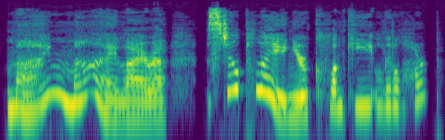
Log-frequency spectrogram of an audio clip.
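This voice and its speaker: A woman playing a prim, high-class pony cellist with proper, formal manners in an audio story. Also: wildly swooping pitch, takes it slowly, no echo, studio quality, heavily acted. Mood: haughty. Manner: posh, proper, formal wording. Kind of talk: character acting in audio story reading.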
